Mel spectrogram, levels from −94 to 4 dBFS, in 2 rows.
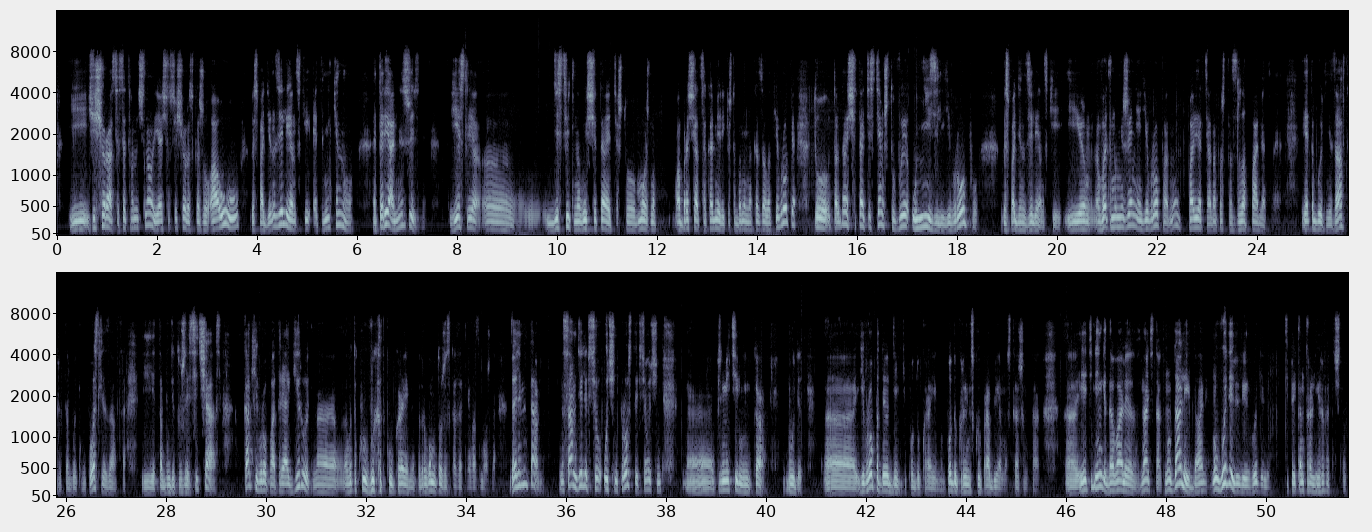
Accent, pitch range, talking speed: native, 110-160 Hz, 145 wpm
